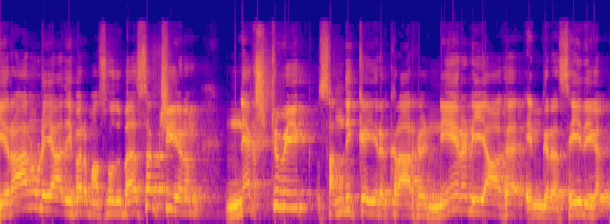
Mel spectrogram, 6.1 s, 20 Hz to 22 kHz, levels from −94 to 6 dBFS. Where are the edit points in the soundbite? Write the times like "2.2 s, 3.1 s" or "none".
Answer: none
